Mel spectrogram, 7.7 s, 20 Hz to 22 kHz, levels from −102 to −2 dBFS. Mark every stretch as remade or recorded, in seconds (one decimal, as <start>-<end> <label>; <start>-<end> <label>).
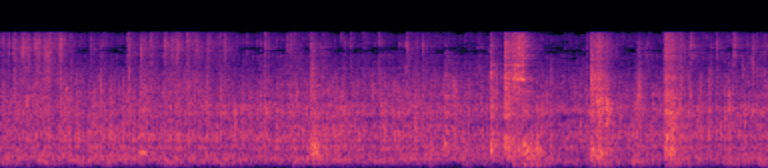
0.0-2.8 recorded; 2.8-3.5 remade; 3.5-7.7 recorded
